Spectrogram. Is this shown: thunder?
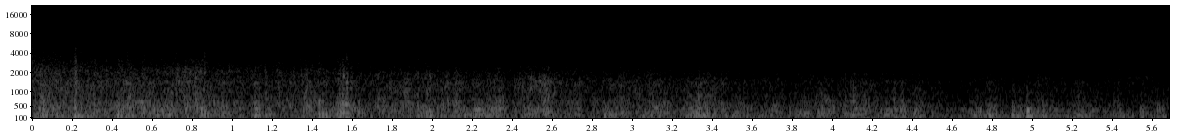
yes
